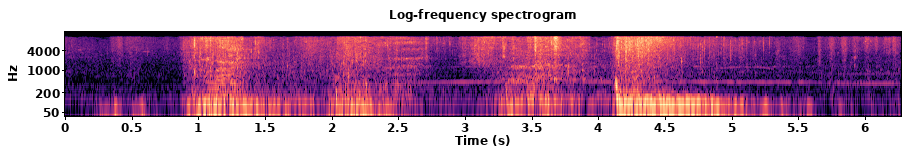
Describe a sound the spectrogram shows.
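A heavy body scrambles and climbs up a rock face with loud thuds.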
